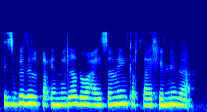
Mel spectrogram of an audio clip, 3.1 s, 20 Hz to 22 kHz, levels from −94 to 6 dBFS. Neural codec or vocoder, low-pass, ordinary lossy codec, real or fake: codec, 16 kHz, 2 kbps, X-Codec, HuBERT features, trained on general audio; none; none; fake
